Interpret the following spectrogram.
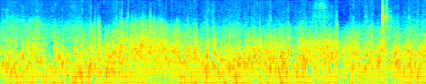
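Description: Wind buffeting the camera microphone: a steady low rumble. A single sharp click comes just before the end.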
